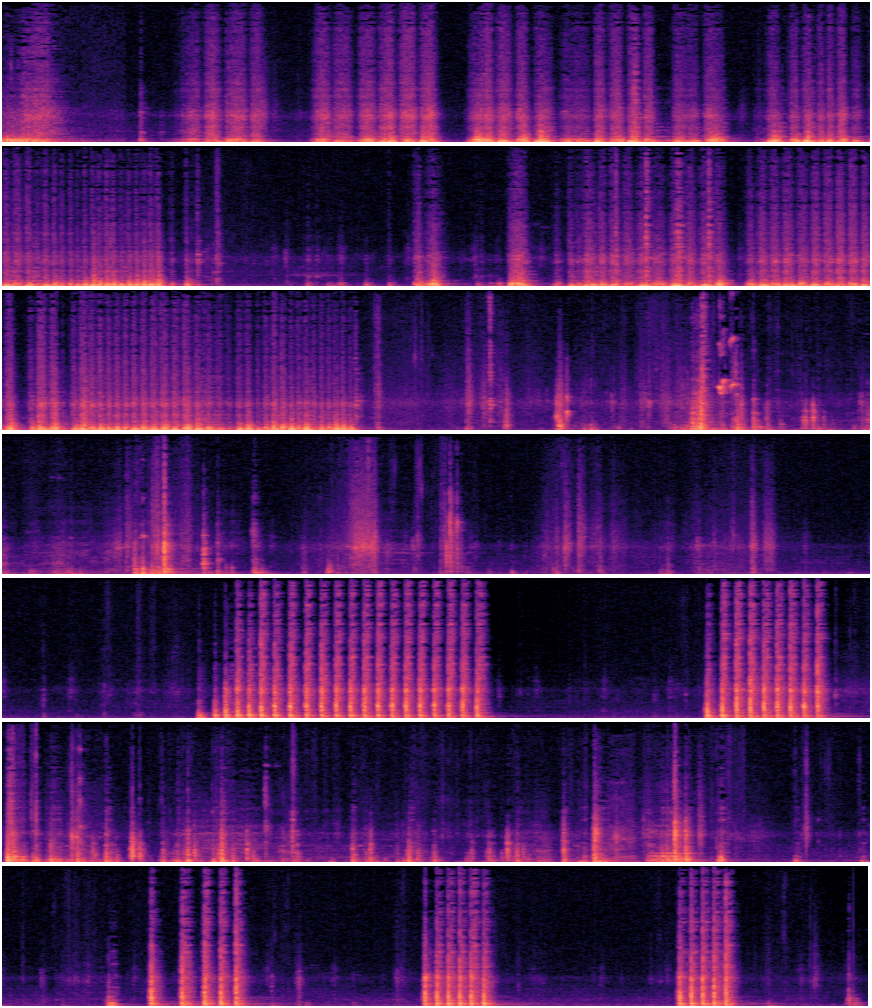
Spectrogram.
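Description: Back saw cutting by hand into a wooden block with quick, short strokes, in two runs of about five seconds each. After that come scattered shorter scrapes and knocks as the recess is worked.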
